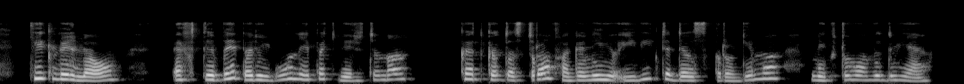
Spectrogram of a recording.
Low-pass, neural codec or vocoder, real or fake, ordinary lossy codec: 7.2 kHz; codec, 16 kHz, 2 kbps, FreqCodec, larger model; fake; Opus, 64 kbps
